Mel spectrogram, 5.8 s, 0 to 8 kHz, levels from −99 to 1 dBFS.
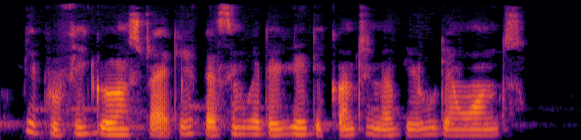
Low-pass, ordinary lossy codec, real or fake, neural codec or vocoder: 7.2 kHz; MP3, 48 kbps; real; none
